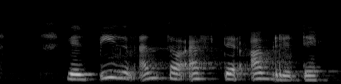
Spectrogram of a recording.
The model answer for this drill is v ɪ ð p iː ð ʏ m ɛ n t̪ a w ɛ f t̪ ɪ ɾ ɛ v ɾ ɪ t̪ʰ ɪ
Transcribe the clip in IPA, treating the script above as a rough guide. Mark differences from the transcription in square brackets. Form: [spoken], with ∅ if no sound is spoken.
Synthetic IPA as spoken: v ɪ ð p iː ð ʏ m ɛ n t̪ a w ɛ f t̪ ɪ ɾ [a] v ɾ ɪ [t̪] ɪ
